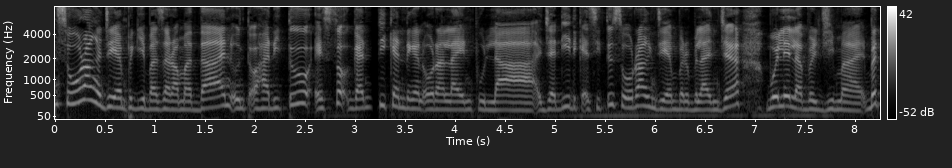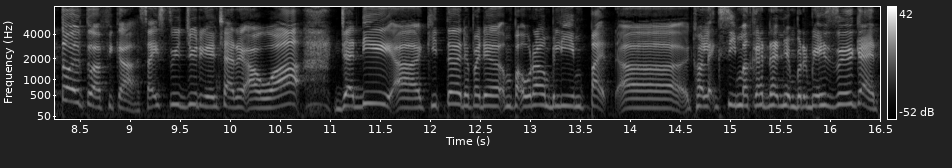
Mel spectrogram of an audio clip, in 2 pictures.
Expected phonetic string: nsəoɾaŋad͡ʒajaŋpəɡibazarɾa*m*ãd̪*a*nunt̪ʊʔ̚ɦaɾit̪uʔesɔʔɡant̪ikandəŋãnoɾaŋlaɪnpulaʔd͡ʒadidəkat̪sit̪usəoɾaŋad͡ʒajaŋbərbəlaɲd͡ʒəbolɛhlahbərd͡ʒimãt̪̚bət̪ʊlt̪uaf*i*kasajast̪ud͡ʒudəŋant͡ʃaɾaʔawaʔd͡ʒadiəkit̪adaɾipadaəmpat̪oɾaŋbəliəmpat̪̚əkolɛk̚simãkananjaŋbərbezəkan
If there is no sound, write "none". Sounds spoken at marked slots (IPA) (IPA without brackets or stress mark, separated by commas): m, a, i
